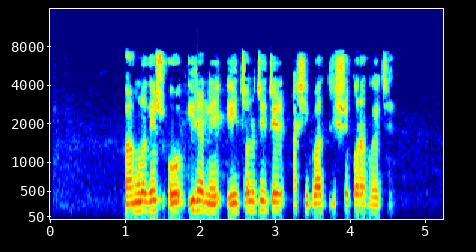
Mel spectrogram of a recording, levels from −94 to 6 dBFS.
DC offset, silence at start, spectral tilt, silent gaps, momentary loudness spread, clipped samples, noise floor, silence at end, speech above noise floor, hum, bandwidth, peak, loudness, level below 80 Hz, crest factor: under 0.1%; 1 s; -3 dB/octave; none; 7 LU; under 0.1%; -75 dBFS; 0.7 s; 60 dB; none; 7.8 kHz; 0 dBFS; -15 LUFS; -56 dBFS; 16 dB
